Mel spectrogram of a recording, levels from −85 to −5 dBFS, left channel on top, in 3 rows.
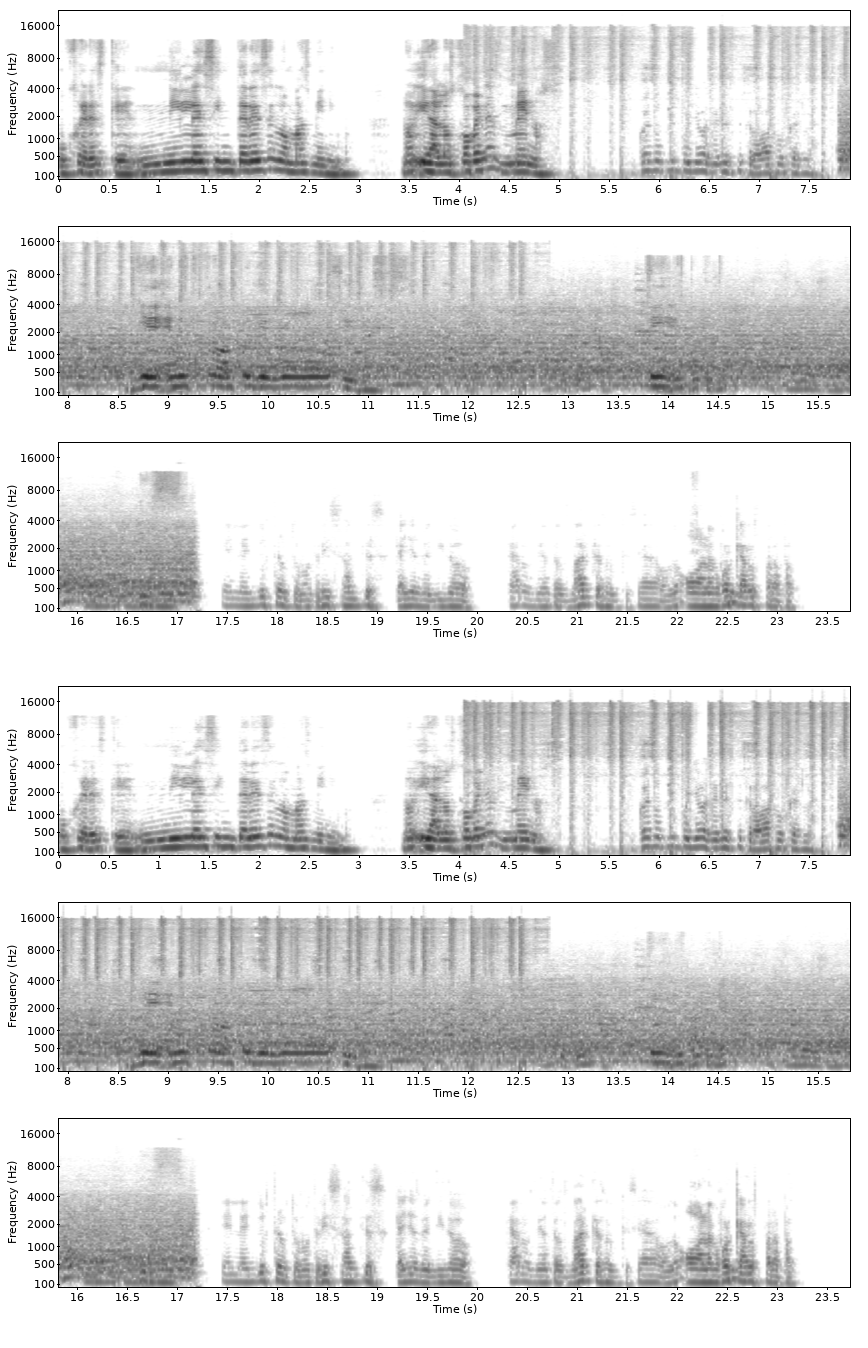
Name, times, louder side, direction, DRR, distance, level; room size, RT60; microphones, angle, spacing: voice 1, 0.0-3.0 3.4-5.0 8.6-11.4 13.8-14.2 16.6-16.7 22.5-22.6, left 3 dB, 75° left, 1.0 m, -30 dB
sound 1, 4.0-12.8, right 9 dB, 25° right, 0.4 m, -41 dB
voice 2, 5.8-7.6 12.2-13.4 13.9-14.6 14.9-17.0 17.4-19.9 20.3-23.1, right 3 dB, 50° right, 0.8 m, -43 dB
sound 2, 7.8-17.2, left 1 dB, 5° left, 0.9 m, -36 dB
3.6 x 3.1 x 2.6 m
head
